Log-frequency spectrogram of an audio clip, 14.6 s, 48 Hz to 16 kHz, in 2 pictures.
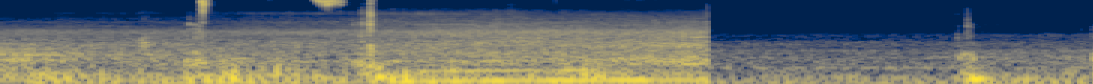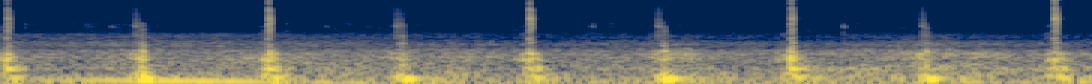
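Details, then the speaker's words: After cleaning and lubricating wiper blades, grooves and hinges with WD-40 silicone spray, wipers sweep steadily about every two seconds with a soft swish, no squeal or chatter; one slight squeak heard; normal wiper operation. "sounds so much better than before i did hear one art squeak but guys it's done the job for me"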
